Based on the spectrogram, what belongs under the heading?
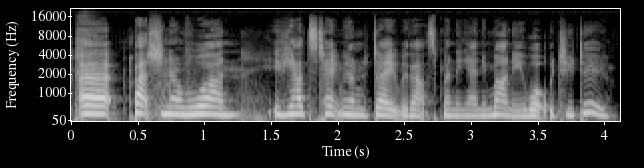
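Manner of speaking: timid quiet voice. Acted. The contestant [name]'s voice.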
